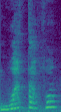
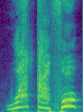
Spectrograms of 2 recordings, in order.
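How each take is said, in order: First: Very soft, high retold question; tiny stunned voice; baffled disbelief. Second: High, loud retold "what the fuck"; loud disbelief. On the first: (incredulidad en voz bajita y aguda) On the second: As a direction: burst out stunned. (incredulidad a gritos, aguda) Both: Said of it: "Así me quedé".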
